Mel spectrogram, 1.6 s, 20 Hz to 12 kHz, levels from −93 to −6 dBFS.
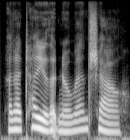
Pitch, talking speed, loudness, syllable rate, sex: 185 Hz, 295 wpm, -16 LUFS, 5.3 syllables/s, female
